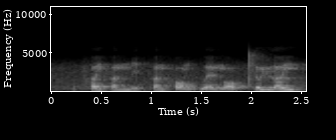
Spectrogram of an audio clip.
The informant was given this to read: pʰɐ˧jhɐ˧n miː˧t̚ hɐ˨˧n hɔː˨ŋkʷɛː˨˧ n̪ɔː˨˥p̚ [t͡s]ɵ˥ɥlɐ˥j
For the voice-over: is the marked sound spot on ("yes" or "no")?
yes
